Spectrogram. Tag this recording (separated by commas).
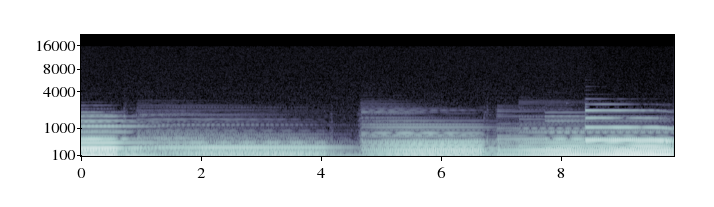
Music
